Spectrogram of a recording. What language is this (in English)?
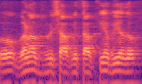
Sindhi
